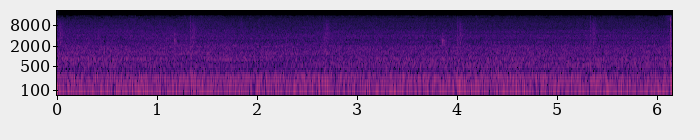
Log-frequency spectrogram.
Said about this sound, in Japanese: 本日は車の中からお送りします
